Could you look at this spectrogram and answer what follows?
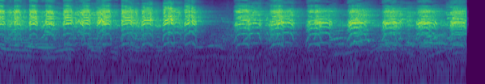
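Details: A pair of white-eyed parakeets (possibly not genuine) squabbling at the Iguaçu bird park give harsh, raspy screeches in rapid overlapping bursts, about three a second, with a brief pause midway.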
